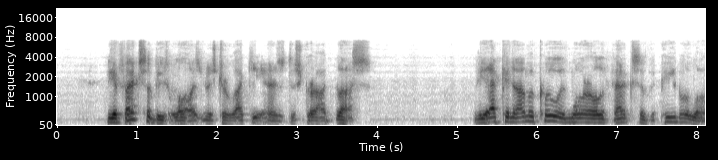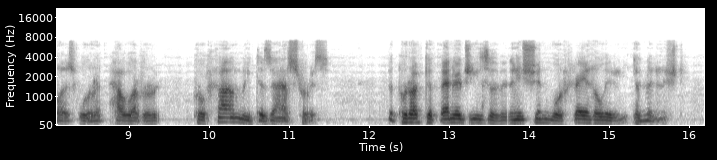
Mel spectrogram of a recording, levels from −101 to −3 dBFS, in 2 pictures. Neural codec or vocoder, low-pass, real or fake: codec, 24 kHz, 1.5 kbps, HILCodec; 7.2 kHz; fake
